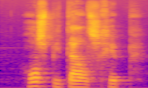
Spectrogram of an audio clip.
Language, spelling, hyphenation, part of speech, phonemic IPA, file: Dutch, hospitaalschip, hos‧pi‧taal‧schip, noun, /ˈɦɔs.pi.taːlˌsxɪp/, Nl-hospitaalschip.ogg
- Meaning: a hospital ship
